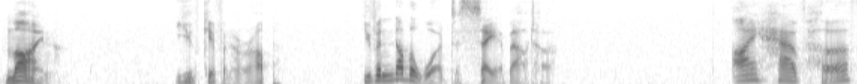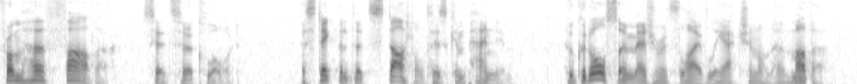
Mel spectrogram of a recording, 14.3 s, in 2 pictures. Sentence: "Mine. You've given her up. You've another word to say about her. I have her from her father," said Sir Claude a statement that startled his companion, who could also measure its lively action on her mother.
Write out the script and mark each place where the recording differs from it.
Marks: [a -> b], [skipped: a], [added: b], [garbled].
"Mine. You've given her up. You've another word to say about her. I have her from her father," said Sir Claude a statement that startled his companion, who could also measure its lively action on her mother.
